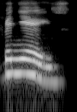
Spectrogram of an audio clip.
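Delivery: "Beignets" said ben-YAYZ; corrected pronunciation. Real, not acted. Streamer confirms what the donuts are called, corrected pronunciation. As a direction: confirm "Beignets" with a yay sound before the final z. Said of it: "That's what it is".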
